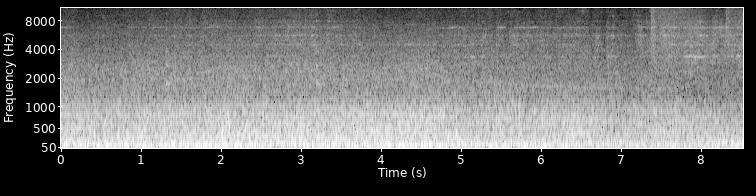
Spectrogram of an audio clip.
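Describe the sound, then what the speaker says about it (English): Train passing in the video game Satisfactory, a steady loud rumble with rattling wagons rolling by continuously throughout, no voices. "We have to wait for this train."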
